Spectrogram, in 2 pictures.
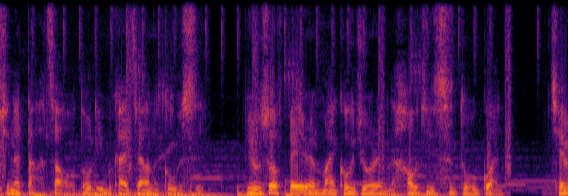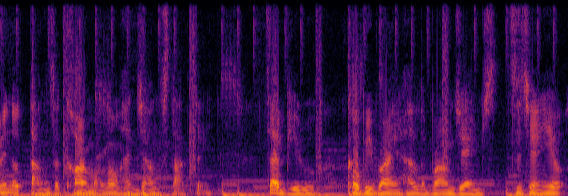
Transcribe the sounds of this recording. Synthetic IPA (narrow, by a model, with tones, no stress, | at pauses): ɕi˥nd̪ə˨t̪a˨˩t͡sɑ˥˩ʊt̪o˥ʊli˧˥pu˥˩kʰa˥ɪʈ͡ʂɤ˥˧jɑ˥˩ŋd̪ə˩ku˥˩ʂɻ̩˥˩pi˨˩ɻu˧˥ʂwɔ˥fe˥ɪɻə˧˥nma˥ɪkʰo˥˧ʊt͡ɕɔ˥ɹə˥˩nə˩xɑ˧˥ʊt͡ɕi˨˩t͡sʰɹ̩˥˩t̪wɔ˧˥kwa˨˩˦n | t͡ɕʰjɛ˧˥mjɛ˥˧nt̪o˥ʊt̪ɑ˨˩ŋʈ͡ʂə˧˦kʰɑ˥ma˨˩lɔ˥˧ŋxa˥˩nt͡ɕjɑ˥ŋst̪ɑ˥k̚t̪ə˨˩nt͡sa˥˩ɪp̬i˨˩ɻu˧˥kʰo˥˧pi˥˧bɹa˥jə˨nxa˥˩nlə˧bɹa˥˩ʊ̃nt͡ɕe˥˩ɪmsʈ͡ʂɻ̩˥t͡ɕjɛ˥njɛ˧˥jo˨˩ʊ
